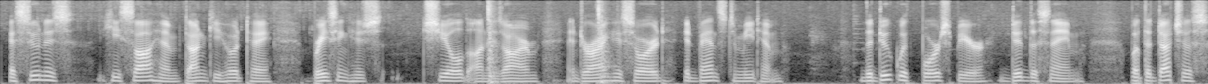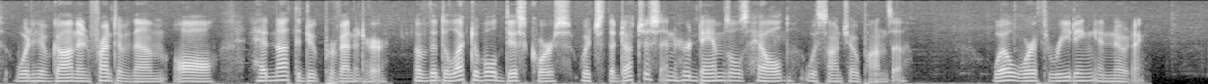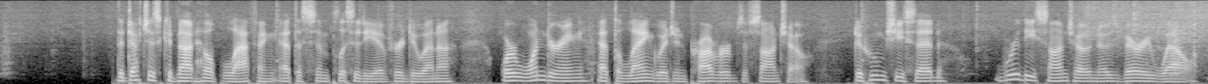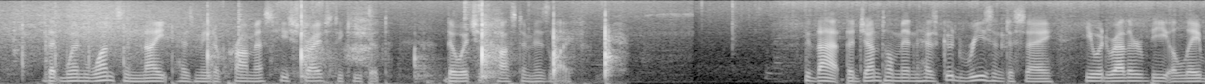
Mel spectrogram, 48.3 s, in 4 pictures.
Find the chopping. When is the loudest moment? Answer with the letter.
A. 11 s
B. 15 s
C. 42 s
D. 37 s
C.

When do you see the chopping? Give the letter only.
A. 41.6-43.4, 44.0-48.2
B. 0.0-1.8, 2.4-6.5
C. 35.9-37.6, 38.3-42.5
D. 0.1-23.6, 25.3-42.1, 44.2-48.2
C.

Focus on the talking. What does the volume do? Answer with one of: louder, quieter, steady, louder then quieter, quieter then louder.
quieter.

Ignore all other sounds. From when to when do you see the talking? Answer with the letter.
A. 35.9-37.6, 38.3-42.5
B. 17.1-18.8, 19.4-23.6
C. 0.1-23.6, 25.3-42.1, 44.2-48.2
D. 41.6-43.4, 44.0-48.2
C.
